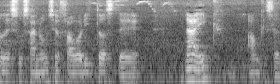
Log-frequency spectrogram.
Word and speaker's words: Nike: hecho en uno de sus anuncios favoritos de Nike aunque se pronuncia Nike dice he fallado más de 000 tiros al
